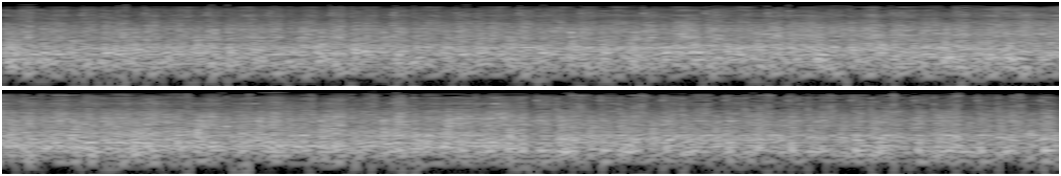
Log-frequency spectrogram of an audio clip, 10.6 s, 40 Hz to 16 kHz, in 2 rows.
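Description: Antique Townsend 12-25 tractor running as it drives, a steady, dense mechanical clatter of engine and running gear.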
